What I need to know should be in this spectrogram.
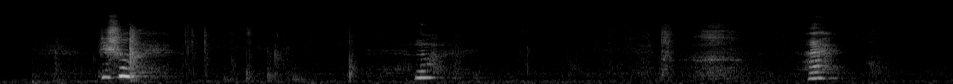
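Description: A middle-aged woman speaks cheerfully nearby.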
